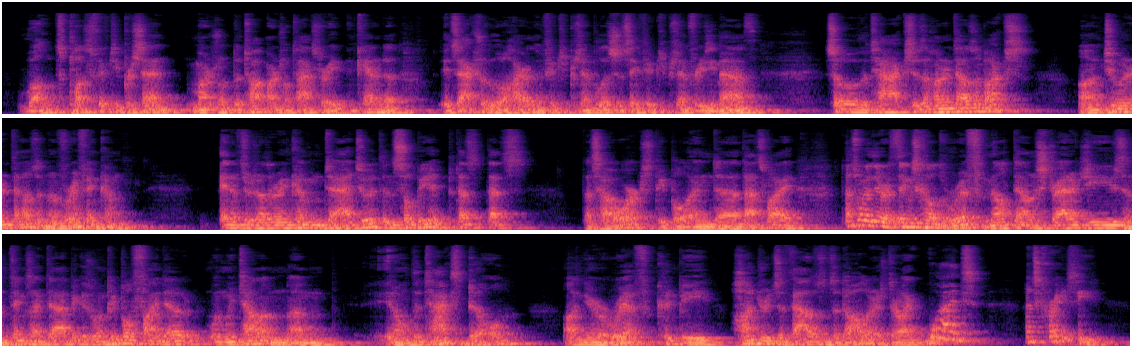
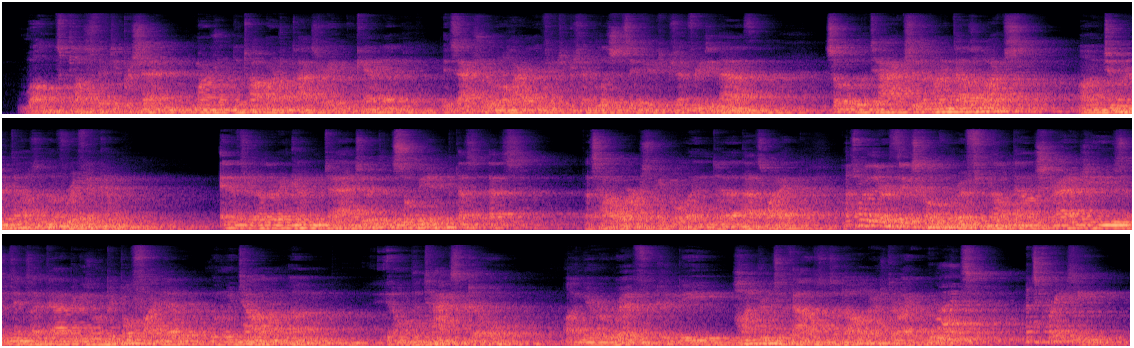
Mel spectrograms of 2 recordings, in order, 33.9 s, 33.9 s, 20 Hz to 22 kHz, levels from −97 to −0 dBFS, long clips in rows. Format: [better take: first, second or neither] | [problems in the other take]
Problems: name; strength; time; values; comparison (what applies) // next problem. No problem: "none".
first | room echo; strong; dies away in 2.4 s; slight in the first // off-mic speech; far; far in the first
